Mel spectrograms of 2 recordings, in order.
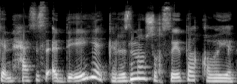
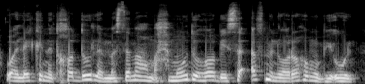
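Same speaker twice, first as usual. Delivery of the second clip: plain reading voice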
